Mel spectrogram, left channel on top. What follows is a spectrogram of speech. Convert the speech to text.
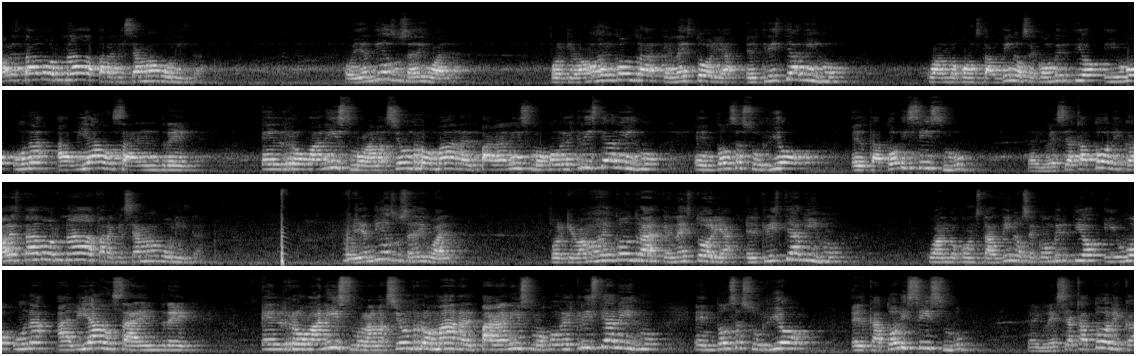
está adornada para que sea más bonita. Hoy en día sucede igual, porque vamos a encontrar que en la historia el cristianismo, cuando Constantino se convirtió y hubo una alianza entre el romanismo, la nación romana, el paganismo con el cristianismo, entonces surgió el catolicismo, la Iglesia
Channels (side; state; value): both; normal; correlation 0.40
